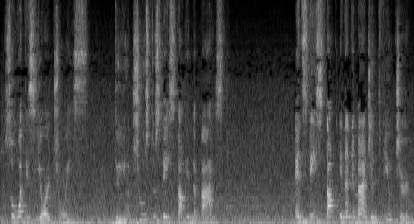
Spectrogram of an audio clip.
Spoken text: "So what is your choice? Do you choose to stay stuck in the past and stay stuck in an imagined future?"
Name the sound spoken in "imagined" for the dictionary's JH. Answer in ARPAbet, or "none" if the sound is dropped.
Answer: JH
